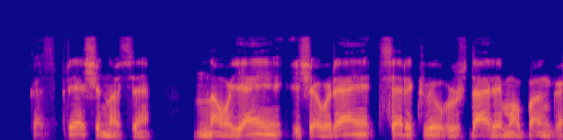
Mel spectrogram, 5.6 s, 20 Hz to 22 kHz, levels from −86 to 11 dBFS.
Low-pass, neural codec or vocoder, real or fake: 7.2 kHz; none; real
